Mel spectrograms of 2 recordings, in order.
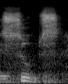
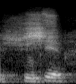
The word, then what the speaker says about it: Shoops: Yeah, I know people from some parts of the world, I would say soups, but it's spelled Shoops. I'm glad I can say Shoops.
